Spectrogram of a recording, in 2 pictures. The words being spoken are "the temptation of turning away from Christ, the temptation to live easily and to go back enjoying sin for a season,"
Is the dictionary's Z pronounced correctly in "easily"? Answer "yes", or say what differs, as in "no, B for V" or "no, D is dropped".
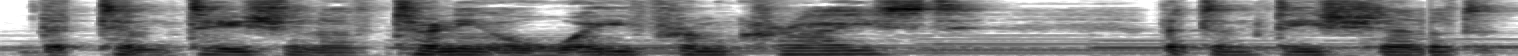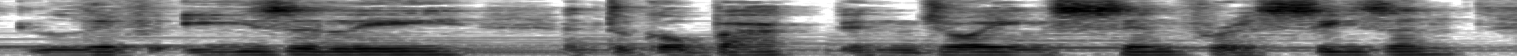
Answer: yes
